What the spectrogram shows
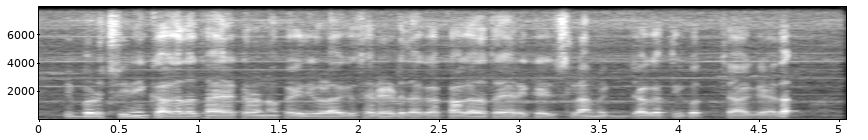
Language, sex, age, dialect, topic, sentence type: Kannada, male, 31-35, Central, agriculture, statement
